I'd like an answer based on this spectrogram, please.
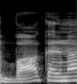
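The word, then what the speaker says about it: book: ही है यानी कि डबल ओ हो तो आपको पहले बी से बा करना है और डबल ओ से यहां बच्चों छोटा उ का मानता लगाना है और के से आपका क हो जाए यानी कि ए आपका हो गया बुक आगे बी आई आर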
